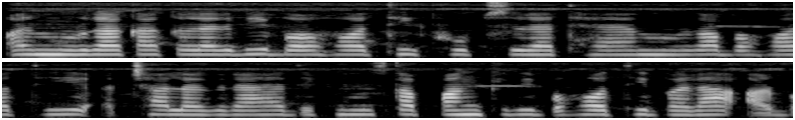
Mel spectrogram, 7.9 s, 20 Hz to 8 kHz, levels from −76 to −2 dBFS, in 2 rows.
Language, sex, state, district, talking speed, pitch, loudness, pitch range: Hindi, female, Bihar, Kishanganj, 195 wpm, 225 Hz, -25 LUFS, 220-230 Hz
